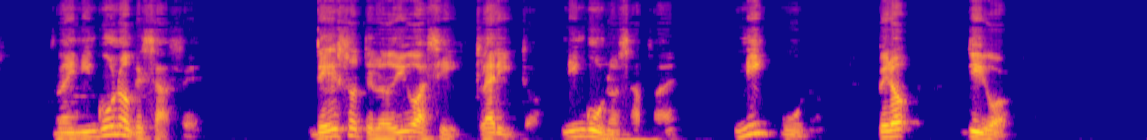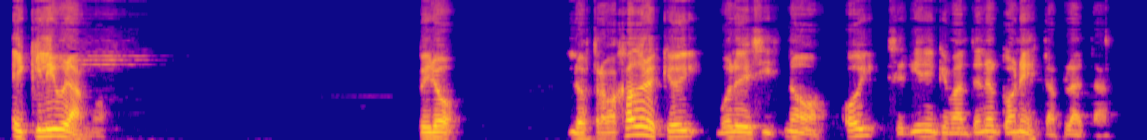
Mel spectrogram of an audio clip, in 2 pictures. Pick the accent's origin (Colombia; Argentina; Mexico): Argentina; yo me sacrifico por el país porque soy argentino y la celeste y blanca la llevo en el corazón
